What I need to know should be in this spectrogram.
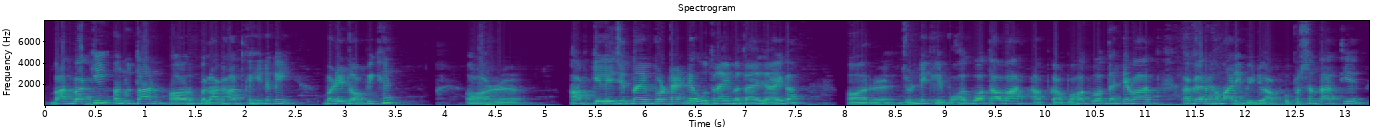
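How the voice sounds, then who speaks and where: A fairly high-pitched man teaches an exam-prep grammar lesson. He keeps asking questions and answering them himself, checking in over and over. The room is echoey, with faint noise behind him. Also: moderate pace, a bit bright, muffled recording. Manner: repeats questions and answers them himself, frequent "theek hai". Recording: roomy echo, faint background noise.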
